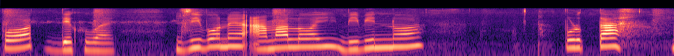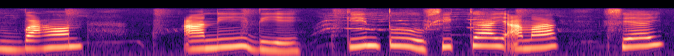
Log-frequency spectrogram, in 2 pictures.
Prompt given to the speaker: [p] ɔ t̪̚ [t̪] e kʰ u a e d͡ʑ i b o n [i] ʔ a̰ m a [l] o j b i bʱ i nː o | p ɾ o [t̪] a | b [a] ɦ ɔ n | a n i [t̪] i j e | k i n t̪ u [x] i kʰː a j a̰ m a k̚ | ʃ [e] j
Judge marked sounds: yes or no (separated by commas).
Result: yes, no, no, yes, yes, yes, no, no, yes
